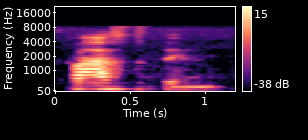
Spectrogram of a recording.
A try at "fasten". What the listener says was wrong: the t is silent okay F no T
